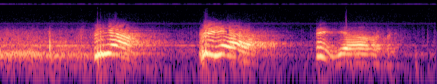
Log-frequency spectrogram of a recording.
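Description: A woman sings in long, wavering notes.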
